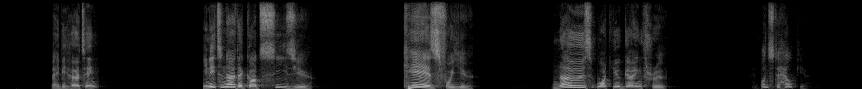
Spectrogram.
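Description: An older man speaks with animation through a microphone, in bursts with long pauses.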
